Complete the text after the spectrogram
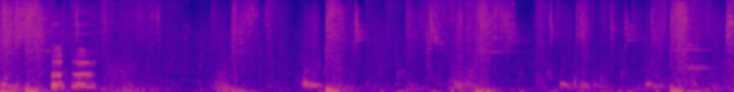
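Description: Weapons strike with sharp hits.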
